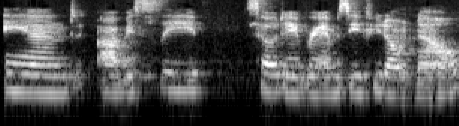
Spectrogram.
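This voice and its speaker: A woman speaks quietly at a fairly slow pace. Light background noise can be heard. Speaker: planner vlogger. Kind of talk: tutorial. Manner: casual, filler-heavy. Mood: relaxed, chatty.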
